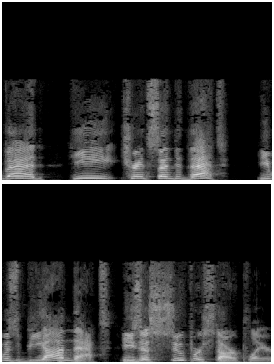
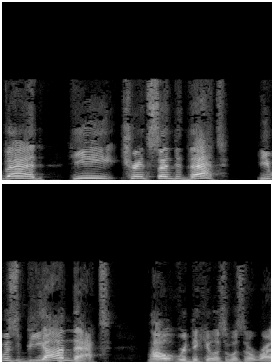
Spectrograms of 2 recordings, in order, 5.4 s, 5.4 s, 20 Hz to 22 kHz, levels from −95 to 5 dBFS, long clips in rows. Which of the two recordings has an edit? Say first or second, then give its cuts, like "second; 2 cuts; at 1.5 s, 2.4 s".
first; 1 cut; at 3.8 s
